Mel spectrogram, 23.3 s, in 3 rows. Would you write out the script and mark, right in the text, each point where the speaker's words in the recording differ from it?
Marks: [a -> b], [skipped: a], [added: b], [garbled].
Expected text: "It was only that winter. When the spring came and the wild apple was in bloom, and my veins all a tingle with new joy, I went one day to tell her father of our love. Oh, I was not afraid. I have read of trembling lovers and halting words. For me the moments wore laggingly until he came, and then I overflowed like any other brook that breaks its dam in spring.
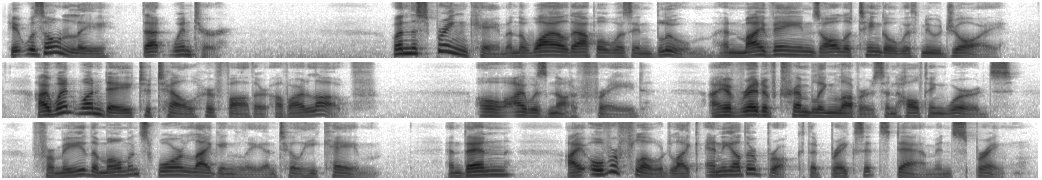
"It was only that winter. When the spring came and the wild apple was in bloom, and my veins all a tingle with new joy, I went one day to tell her father of our love. Oh, I was not afraid. I have read of trembling lovers and halting words. For me the moments wore laggingly until he came, and then I overflowed like any other brook that breaks its dam in spring.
